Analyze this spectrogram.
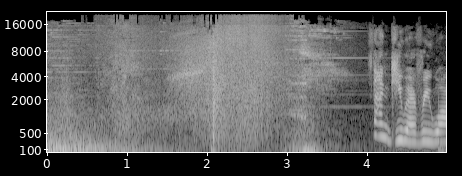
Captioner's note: magical whoosh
